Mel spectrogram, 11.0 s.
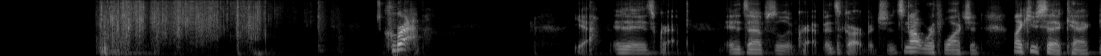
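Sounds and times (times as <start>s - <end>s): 
something being torn up: 1.0s - 3.3s
speech: 3.9s - 4.3s, 5.8s - 11.0s.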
